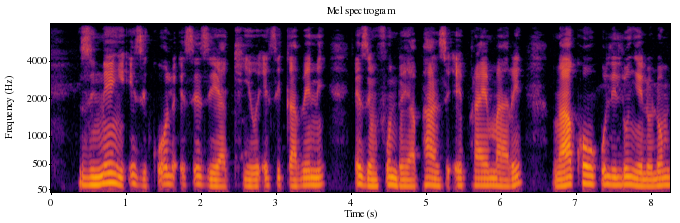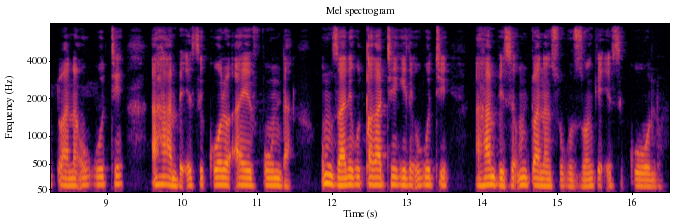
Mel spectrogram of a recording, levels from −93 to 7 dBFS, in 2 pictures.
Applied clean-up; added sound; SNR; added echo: none; none; none; none.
